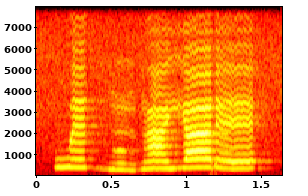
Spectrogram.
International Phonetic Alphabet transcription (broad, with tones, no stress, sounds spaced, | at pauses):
w ɛ˧ ɡ͡b ũ˨ ɡ ã˧ j a˦ ɾ ɛ˦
